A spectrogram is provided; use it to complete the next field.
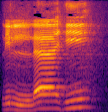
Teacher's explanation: Kalimat Allah dalam lafaz ini adalah sifatnya istifal. Tidak boleh kita baca tebal, tetapi di sini dibaca tipis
